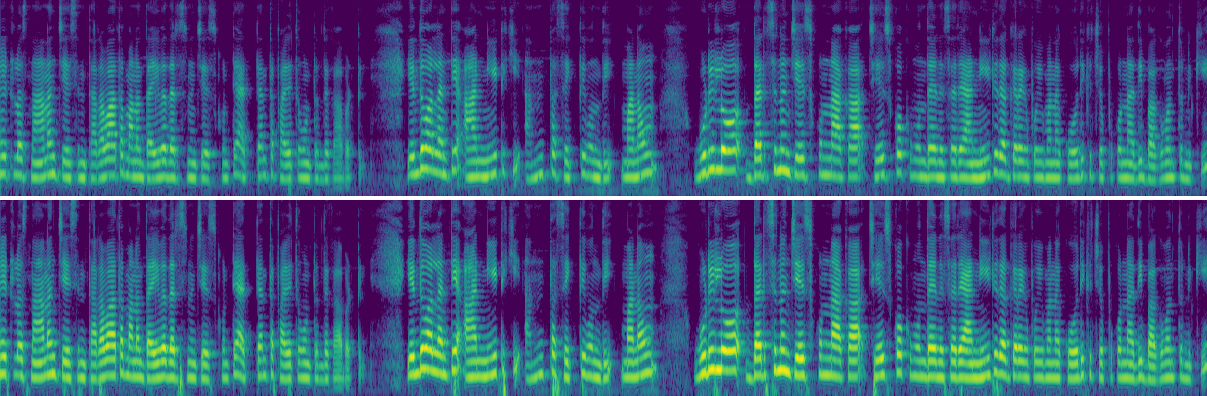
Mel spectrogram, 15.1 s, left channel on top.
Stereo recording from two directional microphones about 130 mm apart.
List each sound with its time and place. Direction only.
0.0 s speech: 35° right (ahead or behind)
14.5 s speech: 15° right (ahead or behind)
